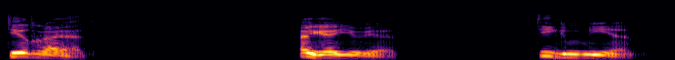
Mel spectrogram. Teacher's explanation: the native speaker proceeds to the insertion of a glide to separate the two vowels, and so these are pronounced tirayed, agayuyed, tigmiyed.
